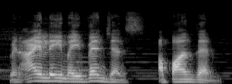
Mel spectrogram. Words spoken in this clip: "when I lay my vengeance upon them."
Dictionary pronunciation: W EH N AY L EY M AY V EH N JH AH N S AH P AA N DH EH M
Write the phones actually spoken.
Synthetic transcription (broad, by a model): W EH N AY L EY M AY V EH N JH AH N S AH P AA N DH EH M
